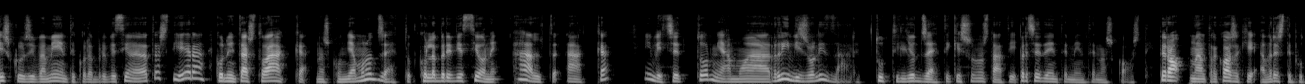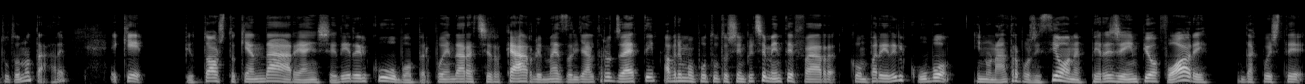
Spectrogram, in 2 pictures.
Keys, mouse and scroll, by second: 2.8 h, 5.9 alt+h.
